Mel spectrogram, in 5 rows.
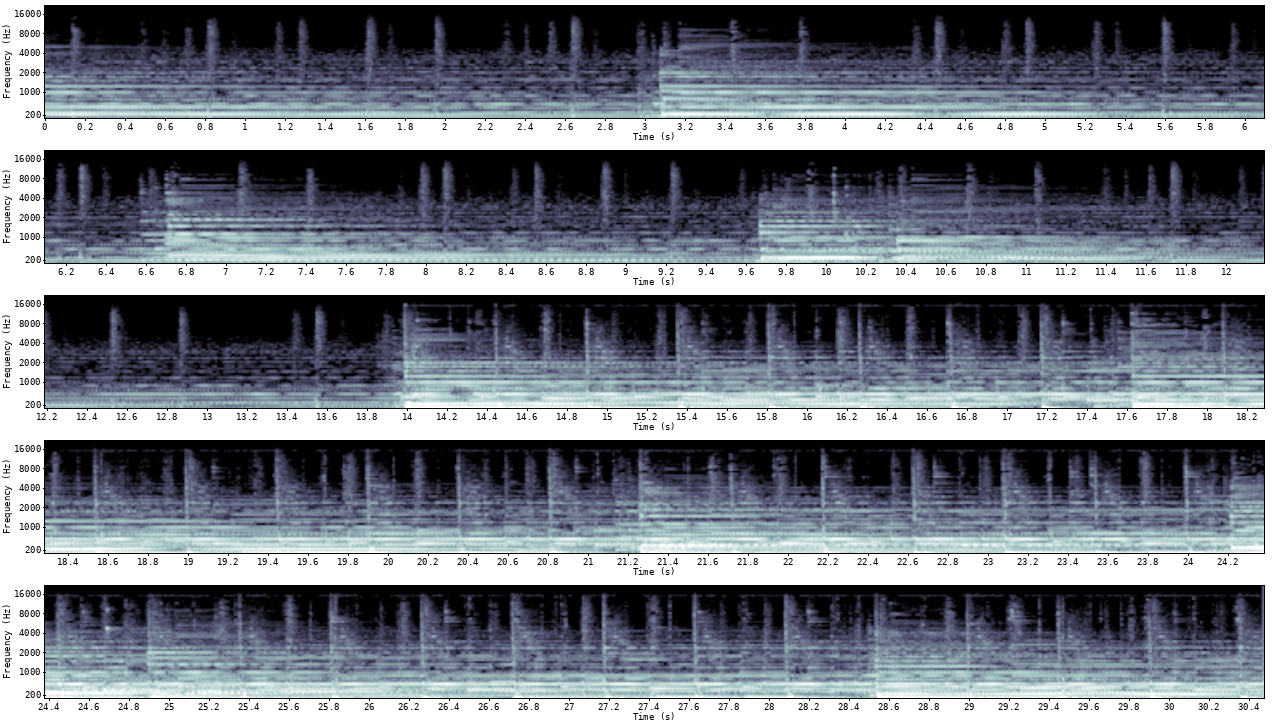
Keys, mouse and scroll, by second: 0.4 shift+right click, 0.8-1.5 scroll down 8, 2.7 shift+d, 4.7 click, 7.3 shift+middle click, 7.9-8.4 scroll up 5, 8.4 shift+middle click, 9.1 scroll up 2, 9.5 middle click, 10.0 shift+middle click, 10.6 middle click, 11.0 shift+middle click, 11.4-11.7 scroll down 2, 11.7 middle click, 12.7 right click, 13.7 shift+d, 15.0 click, 17.8 shift+middle click, 18.1 scroll up 5, 18.7 shift+middle click, 19.1 scroll up 2, 20.3 click, 23.1 middle click, 24.4 shift+middle click, 24.8 scroll up 2, 25.0-25.4 scroll down 4, 25.6 middle click, 26.5 right click, 27.6 click, 28.7-29.2 scroll up 2, 29.7 ctrl+r.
